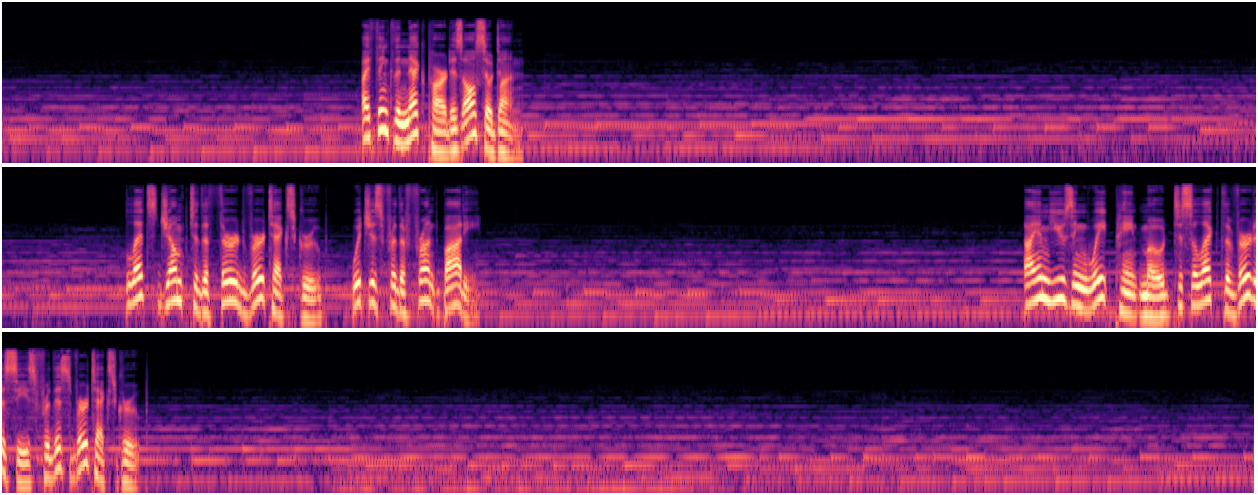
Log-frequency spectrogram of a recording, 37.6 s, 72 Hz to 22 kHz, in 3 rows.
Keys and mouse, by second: 0.0 z, 0.7 alt+a, 1.7 middle click, 1.9 ctrl+s, 2.3 click, 2.8 ctrl+s, 3.7 ctrl+s, 13.4-15.8 drag, 13.4 middle click, 13.4 right click, 16.8 Tab, 16.9-19.6 middle drag, 17.9 alt+a, 18.3 b, 19.7-21.6 middle drag, 20.4 b, 20.9-22.6 right drag, 21.6-27.8 drag, 22.3 Tab, 23.2 Tab, 24.0 f, 28.5-32.2 drag, 29.1 f, 30.0-31.8 middle drag, 30.2 f, 33.2-35.0 middle drag, 33.5 f, 33.8-37.6 drag, 35.6-37.6 middle drag, 36.1 f, 37.1 f.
